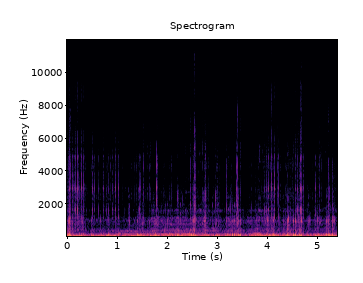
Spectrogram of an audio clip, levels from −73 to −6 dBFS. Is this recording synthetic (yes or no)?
yes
